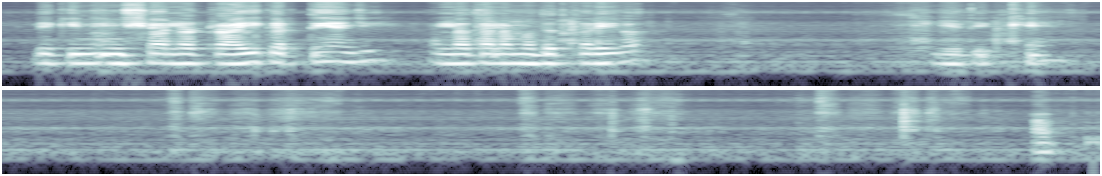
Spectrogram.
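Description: A knife slices through a raw potato against a cutting board.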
